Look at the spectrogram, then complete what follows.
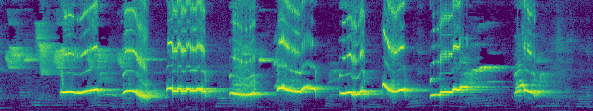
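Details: Captive white-necked thrush singing in the pianado style: a series of loud, clear whistled phrases, each about half a second long, spaced by short gaps, with slurred rising and falling notes and bright overtones.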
